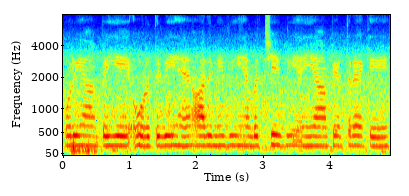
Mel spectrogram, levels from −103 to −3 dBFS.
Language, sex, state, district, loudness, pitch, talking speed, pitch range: Hindi, female, Haryana, Rohtak, -17 LUFS, 205 Hz, 220 wpm, 200-210 Hz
